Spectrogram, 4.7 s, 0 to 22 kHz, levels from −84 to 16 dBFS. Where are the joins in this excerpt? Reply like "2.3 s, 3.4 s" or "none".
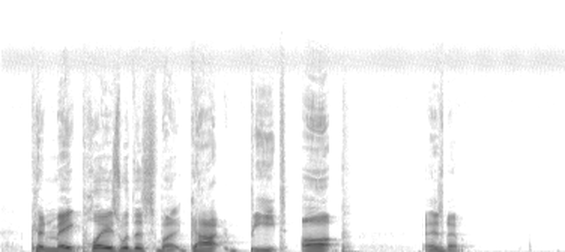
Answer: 1.3 s, 2.4 s, 3.7 s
